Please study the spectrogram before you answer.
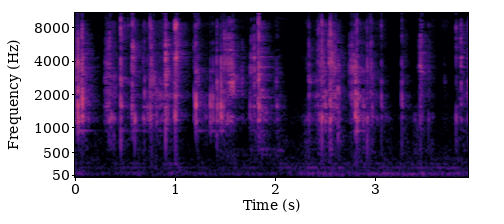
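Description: A tall, clear glass water bottle with a stainless steel cap, mostly empty with droplets inside, is held in both hands and tapped and scratched with fingernails and rings. The result is a rapid, irregular run of sharp, bright clicks centred near 1.8 kHz, with light scratching between them. Each tap dies almost at once, and there is a brief pause near the middle.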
